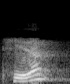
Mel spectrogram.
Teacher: 在里头。明跟那个咱们汉文的这个明的明是发音完全一样。它里头有不少单词跟咱们汉语发音是一样，可能那个时候就是好像是你比如说洞，可能那个时候大家都钻山洞都是说洞，哎，就现在洞。那个时候可能很早的那比较少的那些单词吧，明，哎，叫明。慢慢后来发展的复杂了，就开了啊。空哎，这个他姓语的他，同卡班儿，哎，只是读就行了，也可以卡巴都可以，空错，咱们讲过那个错是集合起来的意思，他们集合起来就是他集合起来就是他们了。翻过来20页，康巴，撒康，到现在它没有任何变化，都是原字母的音读。下边一个啊，铁扔，这个就有变化了。人这个然在第二音节变成平声，这一个变化。再一个呢， 这个人是闭元音，这个提的a呢也闭一点，就变成一 ，所以就说你要是想变全了，就是体人，提就变成体人，所以这个呢就是不是太重要，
